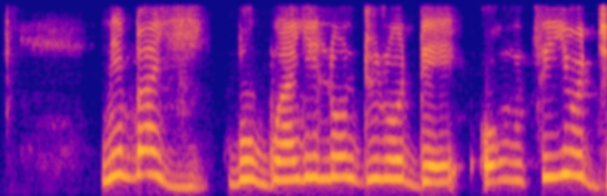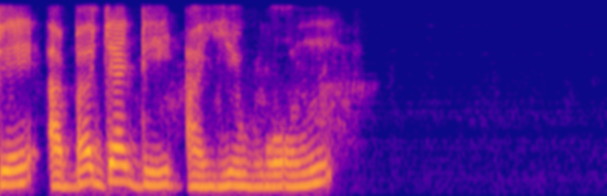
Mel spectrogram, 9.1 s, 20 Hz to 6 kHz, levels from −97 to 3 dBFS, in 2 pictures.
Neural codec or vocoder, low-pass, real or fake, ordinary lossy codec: vocoder, 22.05 kHz, 80 mel bands, HiFi-GAN; 5.4 kHz; fake; none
